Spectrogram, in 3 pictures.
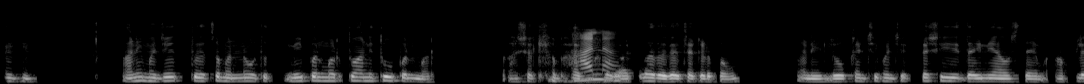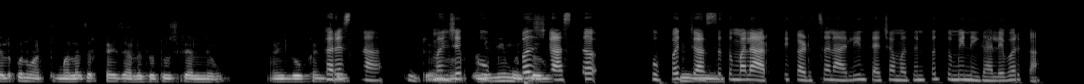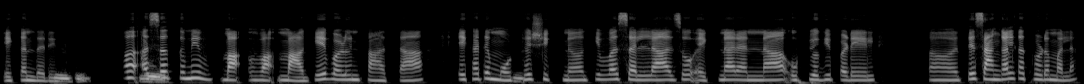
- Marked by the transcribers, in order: tapping; laughing while speaking: "मला वाटलं होतं त्याच्याकडे पाहून"
- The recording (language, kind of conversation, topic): Marathi, podcast, आर्थिक अडचणींना तुम्ही कसे सामोरे गेलात?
